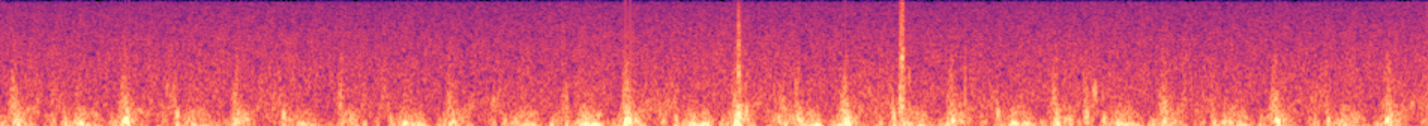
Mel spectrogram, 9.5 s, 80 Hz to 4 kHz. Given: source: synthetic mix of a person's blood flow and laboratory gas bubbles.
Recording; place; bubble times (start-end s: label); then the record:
Doppler ultrasound of blood flow; precordium
4.90-5.02 s: bubbles
5.17-5.36 s: bubbles
5.96-6.08 s: bubbles
7.21-7.32 s: bubbles
9.50-9.53 s: bubbles
From the record:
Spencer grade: 2 (many but less than half of the cardiac periods contain bubble signals, singularly or in groups); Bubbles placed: anywhere in the cardiac cycle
